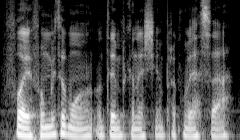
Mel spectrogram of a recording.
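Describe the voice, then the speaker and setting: A young man from Brazil who grew up in the Netherlands, speaking Portuguese with a foreign-tinged Brazilian accent, chatting casually and haltingly as a podcast guest. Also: mid-range voice, flat delivery, creaky, warm tone, husky. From born in Brazil, raised in the Netherlands. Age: young adult. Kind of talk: casual chat.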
